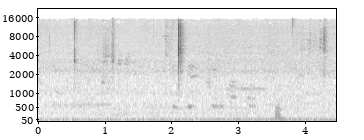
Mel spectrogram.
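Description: Light metallic clicks of a spinning reel's small parts being handled as the rotor nut is taken off and set down: about four faint clicks, the loudest about two seconds in.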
